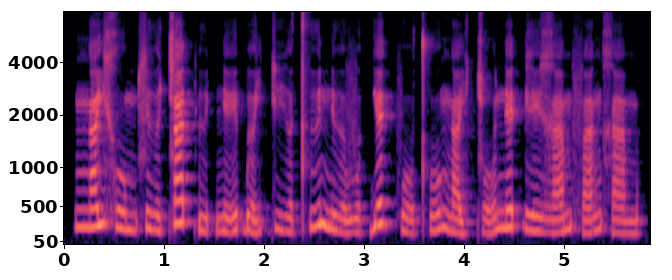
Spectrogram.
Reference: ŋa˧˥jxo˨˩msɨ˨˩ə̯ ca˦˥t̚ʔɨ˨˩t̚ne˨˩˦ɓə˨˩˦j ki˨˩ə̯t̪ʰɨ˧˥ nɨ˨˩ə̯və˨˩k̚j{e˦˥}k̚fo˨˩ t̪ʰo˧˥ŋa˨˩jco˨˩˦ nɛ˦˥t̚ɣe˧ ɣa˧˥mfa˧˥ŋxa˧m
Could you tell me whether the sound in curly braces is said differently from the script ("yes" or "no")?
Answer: yes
